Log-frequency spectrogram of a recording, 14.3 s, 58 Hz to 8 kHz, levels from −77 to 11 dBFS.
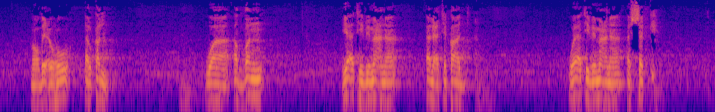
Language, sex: Arabic, male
